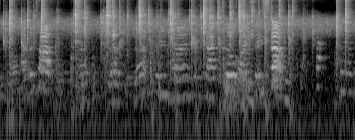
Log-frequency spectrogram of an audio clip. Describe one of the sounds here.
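Young children tap wooden sticks together in rhythm.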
